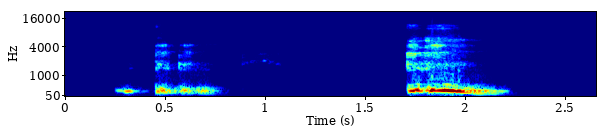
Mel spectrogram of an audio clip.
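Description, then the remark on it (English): A person clears their throat twice, a short rough burst followed by a louder, longer rasping clear after a brief pause, with no other sound around it. “I may have to clear my throat a few times during their day together today.”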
